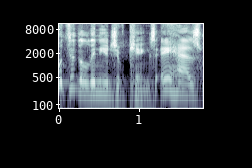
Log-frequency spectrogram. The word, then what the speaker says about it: Ahaz: But his name is Ahaz. Well, that's how we say it. His name is technically Ahaz, but that's how we pronounce it in the English in our transliteration.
